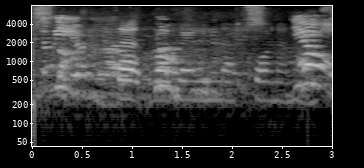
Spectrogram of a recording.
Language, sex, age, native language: Icelandic, female, 10, Icelandic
